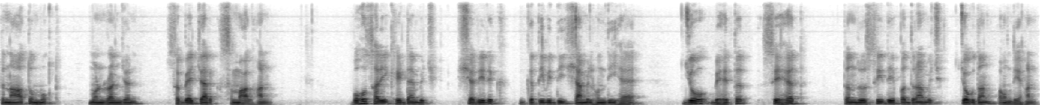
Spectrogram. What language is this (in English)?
Punjabi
